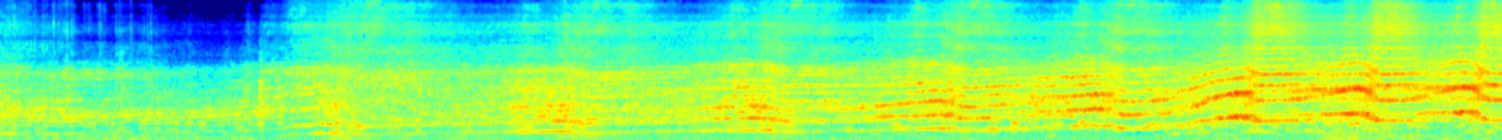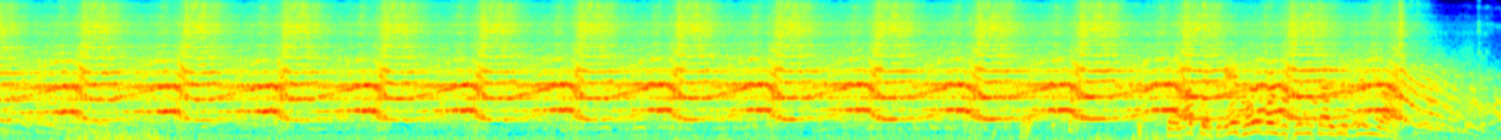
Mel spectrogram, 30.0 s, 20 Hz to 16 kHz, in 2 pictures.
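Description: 3.5cc glow-plug two-stroke engine of a tethered speed model car revving up over about twelve seconds as the car gets up to speed on its cable. It then runs at a high-pitched whine that rises and falls about once a second as the car laps the circle past the microphone, and dies away near the end as the car slows.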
